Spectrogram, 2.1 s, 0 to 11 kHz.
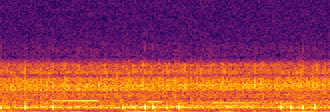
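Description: Audio from a homebrew phasing direct conversion receiver: steady receiver hiss with the 3699 kHz beacon's beat note heard as short steady tones that step down in pitch, from about 1.1 kHz to 900 Hz, as the DDS VFO is tuned up in frequency toward the beacon. Light crackling runs underneath.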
